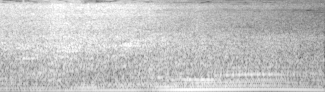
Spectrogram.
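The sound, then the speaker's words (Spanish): A car engine runs with a steady, low, droning hum and a rich layered tone, swelling briefly louder in the middle before settling back to an even level. “Si uno escucha, por ejemplo, el sonido de un motor de un auto,”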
